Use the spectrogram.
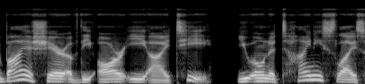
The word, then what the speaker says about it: REIT: Say it like REIT.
